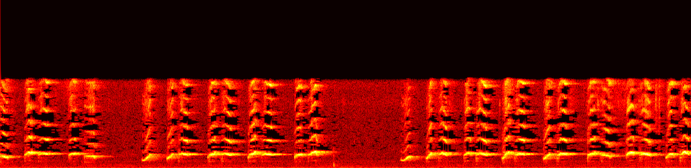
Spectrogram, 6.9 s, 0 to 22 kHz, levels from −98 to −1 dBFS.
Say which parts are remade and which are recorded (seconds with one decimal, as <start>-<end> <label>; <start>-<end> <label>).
0.0-5.8 recorded; 5.8-6.5 remade; 6.5-6.9 recorded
